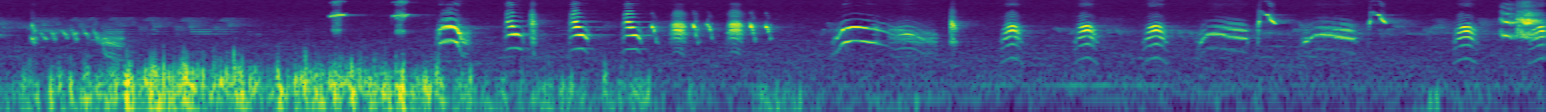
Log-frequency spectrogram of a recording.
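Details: Master song of a long-tailed shrike used to train cage birds: after a burst of low noise, a rapid run of sharp stacked notes and arched whistles repeated about twice a second.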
